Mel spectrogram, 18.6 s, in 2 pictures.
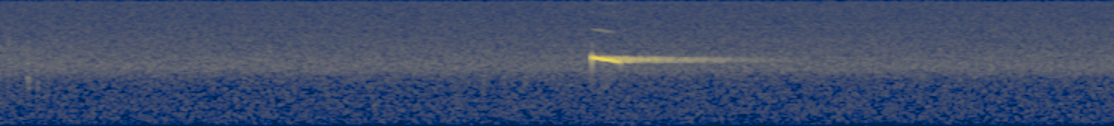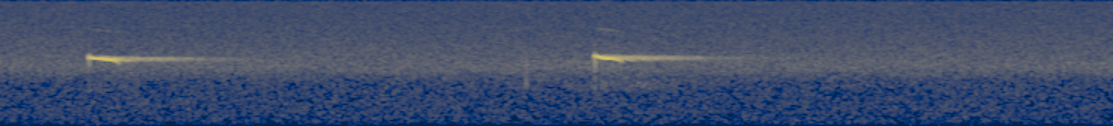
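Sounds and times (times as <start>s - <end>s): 
Nyctalus noctula bat calls: 4.9s - 6.1s, 10.0s - 11.1s, 14.2s - 15.4s.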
